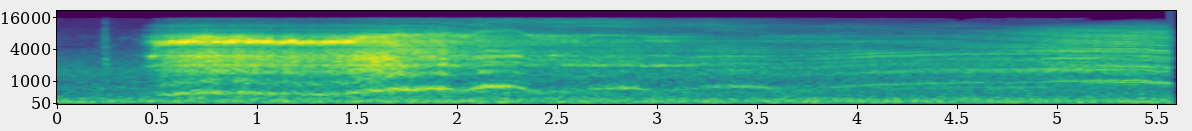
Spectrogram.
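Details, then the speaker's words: Diatone GT-R349 3-inch micro racer with Mamba 1408 4000KV motors, after PID and anti-gravity gain tweaks on a higher-cell battery: the motors whir with a pitch that wobbles up and down in repeated surges. Oscillation persists; the owner says it sounded smooth on 3S. "I don't like that sound it doesn't sound smooth on the 3s it sounded okay I mean it sounded smooth"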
